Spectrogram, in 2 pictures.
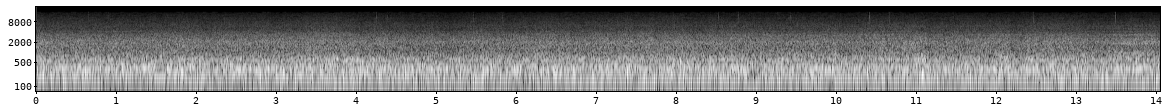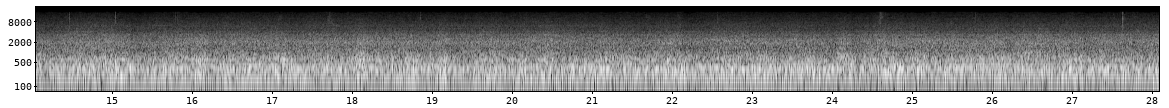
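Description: Diesel railcar running steadily at speed, heard on board: a constant engine drone with a few steady low tones over the rushing noise of the wheels and rails.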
